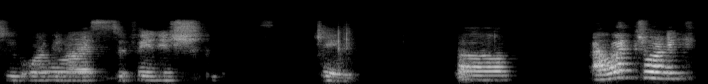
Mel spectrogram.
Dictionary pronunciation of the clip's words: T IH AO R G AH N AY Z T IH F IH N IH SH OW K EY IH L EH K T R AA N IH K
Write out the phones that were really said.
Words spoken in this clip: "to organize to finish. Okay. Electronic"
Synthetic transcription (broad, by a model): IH AO R G AH N AY Z T IH F IH N IH SH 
